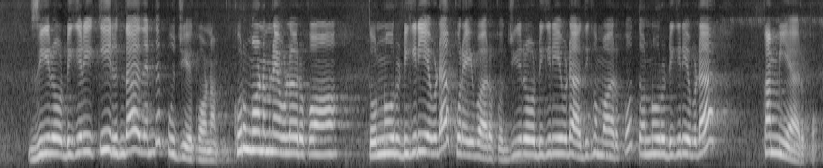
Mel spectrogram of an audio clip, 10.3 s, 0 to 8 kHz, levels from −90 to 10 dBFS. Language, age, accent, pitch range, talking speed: Tamil, 20-39, native, 240-290 Hz, 145 wpm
